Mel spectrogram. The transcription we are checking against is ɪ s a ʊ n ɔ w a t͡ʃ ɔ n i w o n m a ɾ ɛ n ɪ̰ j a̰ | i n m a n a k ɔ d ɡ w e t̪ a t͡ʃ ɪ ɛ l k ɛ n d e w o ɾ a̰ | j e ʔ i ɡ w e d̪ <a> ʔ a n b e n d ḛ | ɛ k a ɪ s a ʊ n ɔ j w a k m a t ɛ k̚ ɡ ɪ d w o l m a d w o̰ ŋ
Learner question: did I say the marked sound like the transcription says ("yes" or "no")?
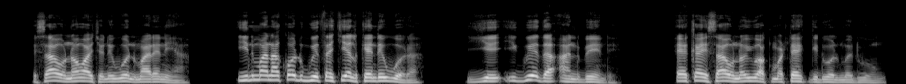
yes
